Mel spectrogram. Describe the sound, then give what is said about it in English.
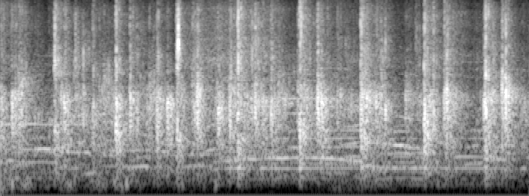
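A crowd claps hands steadily and loudly for several seconds, a dense patter of many overlapping claps, with indistinct voices and sustained tones in the background. “Oh, you ought to clap your hands and believe it right now.”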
